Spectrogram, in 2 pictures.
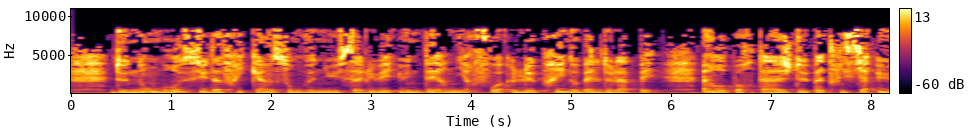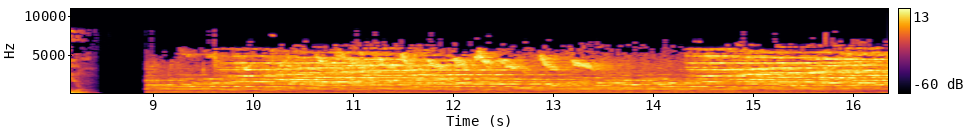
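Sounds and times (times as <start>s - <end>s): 
speech: 0.4s - 8.4s
cathedral bells ringing: 8.9s - 16.3s.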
